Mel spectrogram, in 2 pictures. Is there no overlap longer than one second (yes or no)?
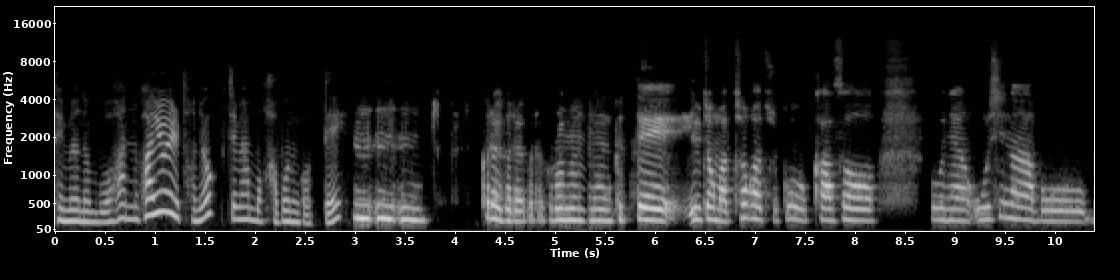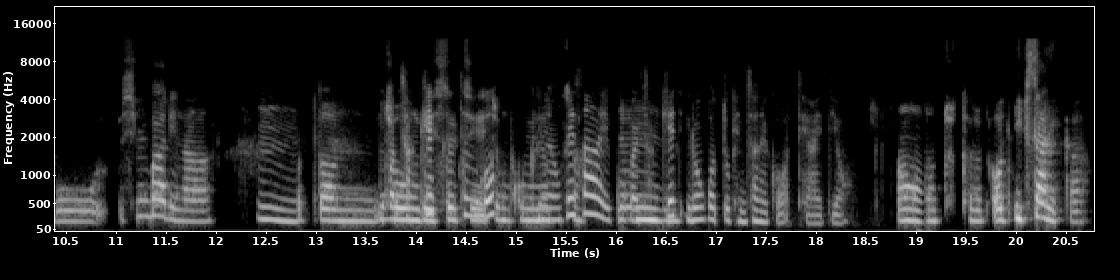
no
